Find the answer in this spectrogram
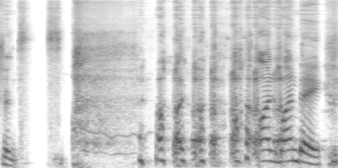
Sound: laughing

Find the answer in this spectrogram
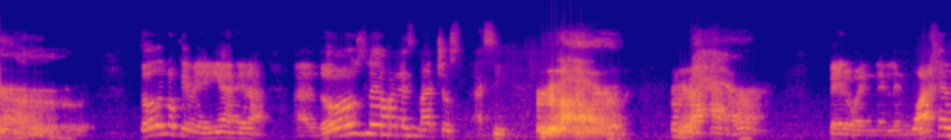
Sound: roars

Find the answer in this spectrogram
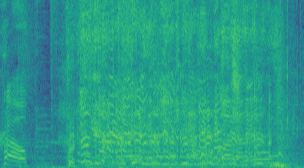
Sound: laughing

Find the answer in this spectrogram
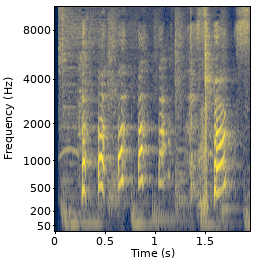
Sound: laughs loudly

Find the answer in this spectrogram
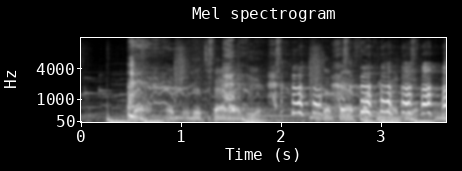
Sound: laughs

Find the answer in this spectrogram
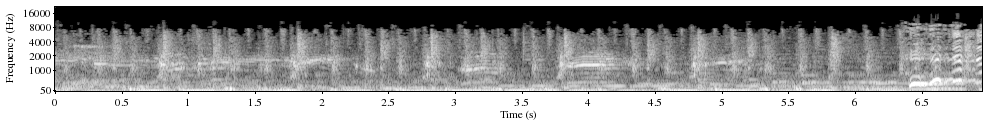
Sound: Celestial Sonic Laughs

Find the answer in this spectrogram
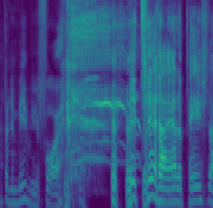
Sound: both laughs

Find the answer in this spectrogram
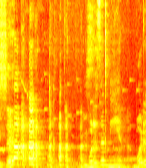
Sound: laughs

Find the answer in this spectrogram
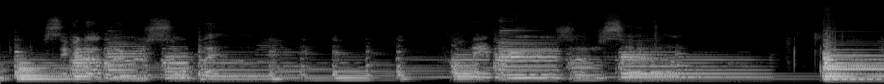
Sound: sniff

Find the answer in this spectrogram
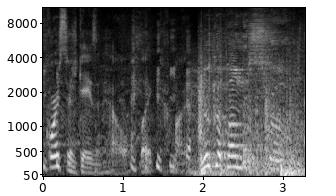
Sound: laughing

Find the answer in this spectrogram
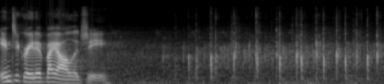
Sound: applause

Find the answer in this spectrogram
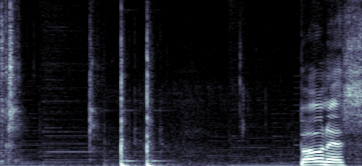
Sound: knocking

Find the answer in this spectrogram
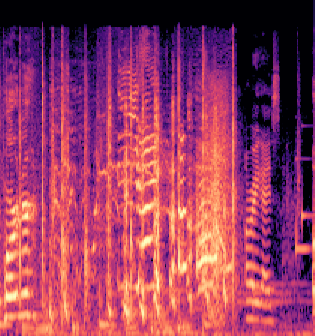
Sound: both laugh

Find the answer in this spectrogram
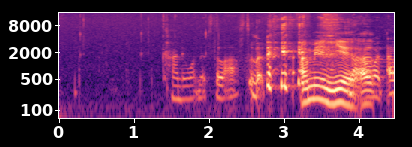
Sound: laughs

